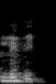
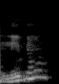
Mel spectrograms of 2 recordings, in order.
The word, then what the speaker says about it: leaving: living why are you living early is sounding like okay leaving what is he saying so if this is not written on the screen it will become a problem for you so you want to make sure the pronunciation is totally different now read it like this why are you leaving early we extend leaving leaving early so it is never the same as living okay yes line again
